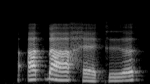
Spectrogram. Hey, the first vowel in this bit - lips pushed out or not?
no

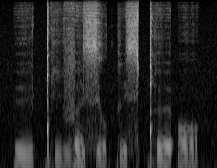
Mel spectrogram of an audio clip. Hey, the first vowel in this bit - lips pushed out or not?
yes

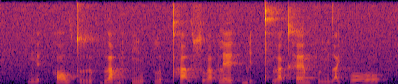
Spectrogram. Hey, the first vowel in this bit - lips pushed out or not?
no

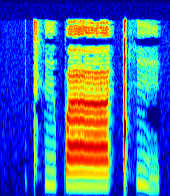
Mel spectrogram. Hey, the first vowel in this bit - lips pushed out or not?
no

